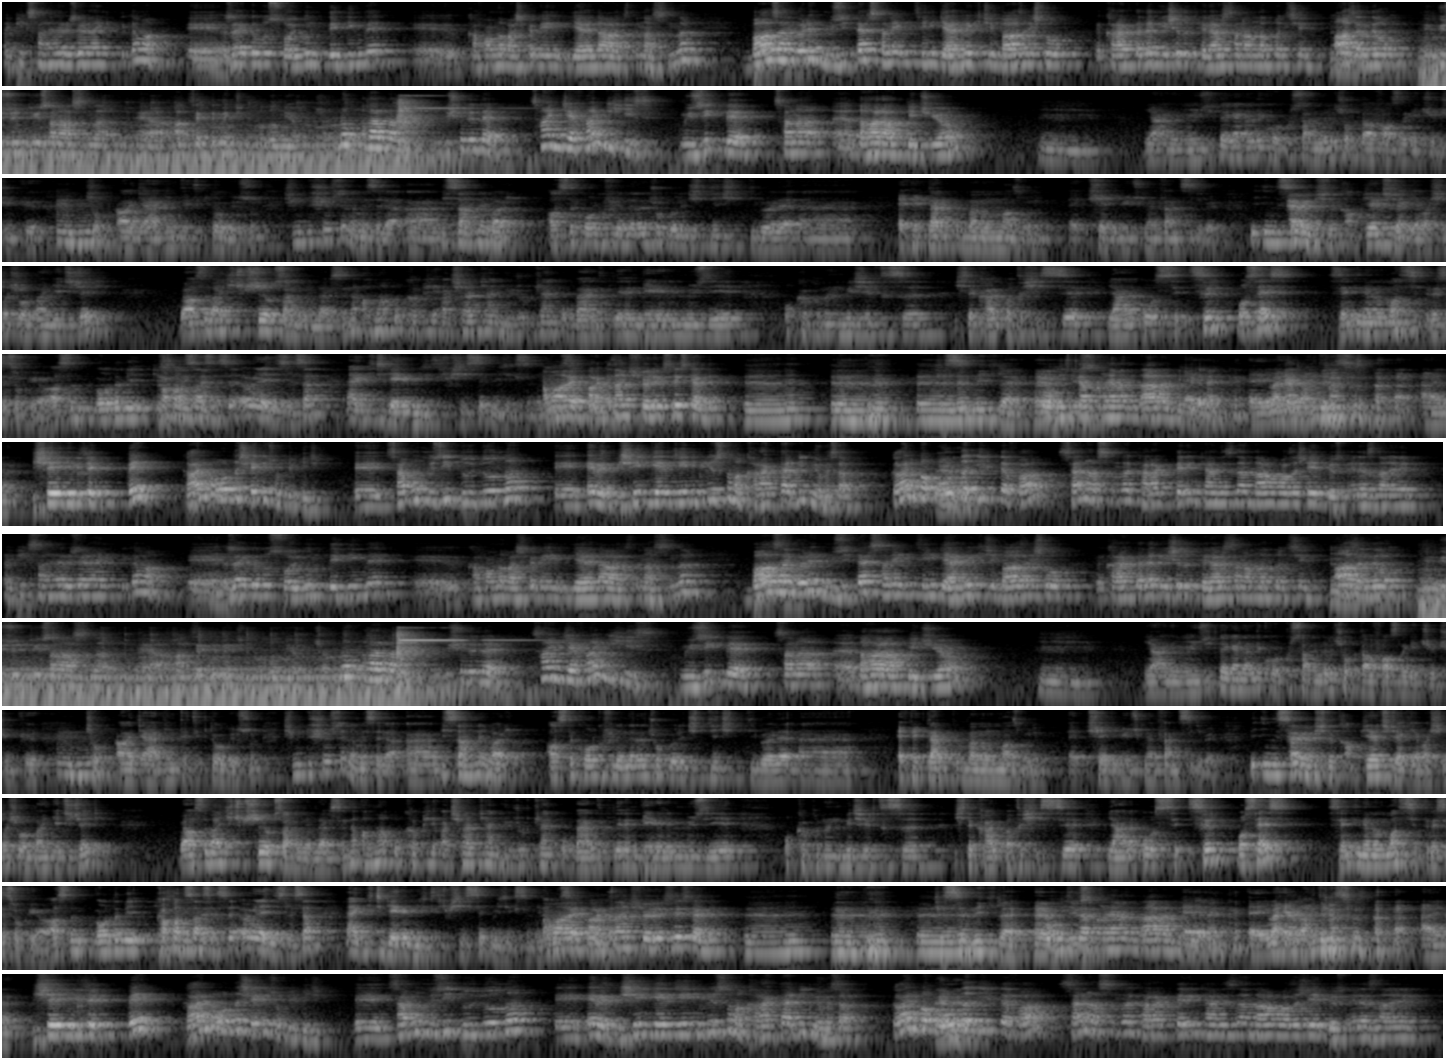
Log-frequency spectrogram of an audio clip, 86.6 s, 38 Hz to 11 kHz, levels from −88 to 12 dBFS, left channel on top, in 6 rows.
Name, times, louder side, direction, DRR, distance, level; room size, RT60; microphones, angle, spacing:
voice 1, 0.0-1.5 1.8-3.8 4.1-6.9 7.4-10.6 11.0-13.1 13.3-13.9 14.2-15.5 15.8-17.4 17.7-19.4 19.7-20.9 21.2-21.9 22.2-24.0 29.4-29.8 41.7-42.0 59.5-59.8 63.1-64.9 65.2-65.8 66.0-66.6 66.9-67.4 68.1-69.9 70.6-70.7 71.0-71.1 72.5-73.2 73.4-73.6 74.0-75.3 75.7-77.4 77.7-80.7 81.1-86.3, left 1 dB, 50° left, 0 dB, 0.8 m, -33 dB
voice 2, 13.3-14.0 17.6-18.0 24.8-25.3 25.8-29.3 29.7-34.0 34.3-37.4 37.8-41.0 41.3-44.3 45.1-50.8 51.1-52.5 52.8-56.2 56.6-63.8 66.1-66.6 67.1-68.7 69.5-72.3 72.9-73.0 81.5-81.8, right 2 dB, 45° right, 2 dB, 0.6 m, -38 dB
Microwave oven, 14.1-20.2 20.6-20.7 21.0-21.6, right 6 dB, 85° right, 0.8 m, -36 dB
5.2 x 3.7 x 2.3 m, 0.84 s
head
